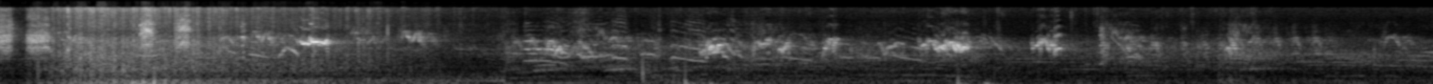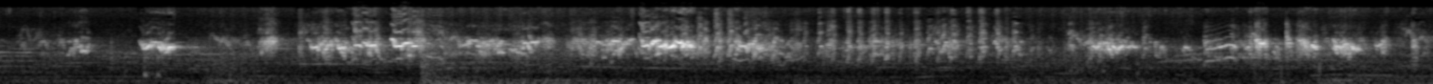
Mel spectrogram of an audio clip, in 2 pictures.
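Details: Happy talking budgerigars in a flock: after two seconds of low rumbling noise, a dense warbling chatter of scratchy chirps and sharp squeaks, with brief louder peaks near eight and ten seconds.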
